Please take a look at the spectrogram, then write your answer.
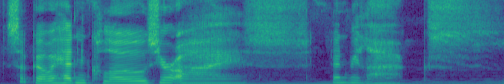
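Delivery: calm, unhurried breathing guide; guided meditation. Acted.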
